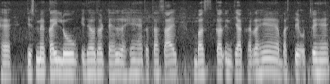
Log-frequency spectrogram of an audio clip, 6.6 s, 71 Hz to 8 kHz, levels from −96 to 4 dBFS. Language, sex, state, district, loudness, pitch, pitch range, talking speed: Hindi, male, Haryana, Charkhi Dadri, -18 LUFS, 130 Hz, 125-135 Hz, 190 wpm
